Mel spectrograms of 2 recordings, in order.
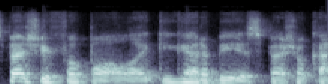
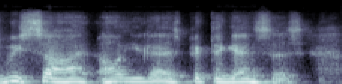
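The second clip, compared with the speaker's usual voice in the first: mock screaming at a much higher pitch; 7 semitones higher than usual. Recalling someone running past the locker room in Dallas, retelling Micah Hyde screaming. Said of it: "He's screaming into the cameras".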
